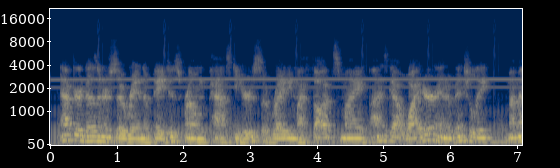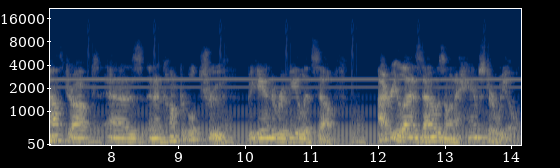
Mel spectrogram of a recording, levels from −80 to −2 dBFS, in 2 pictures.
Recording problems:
off-mic speech; far
muffled; slightly; fading above 3.5 kHz
room echo; very slight; dies away in 0.3 s
electrical hum; noticeable; throughout; 50 Hz, 15 dB below the speech
high-pitched whine; noticeable; throughout; 2.5 kHz, 20 dB below the speech

